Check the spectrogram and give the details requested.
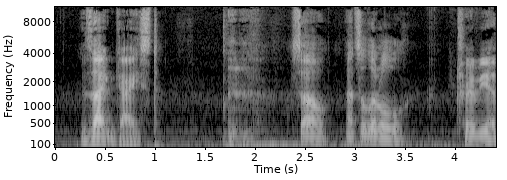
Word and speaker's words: Zeitgeist: But if you want to actually go to that bar, it's Zeitgeist. Zeitgeist.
